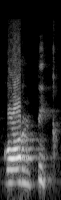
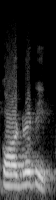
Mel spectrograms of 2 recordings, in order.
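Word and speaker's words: quartic: उसका नाम होगा भाई कॉर्टिक। आई एम not saying क्वाड्रेटिक, आई am just saying कॉर्टिक।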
